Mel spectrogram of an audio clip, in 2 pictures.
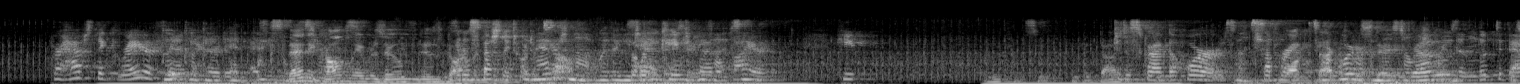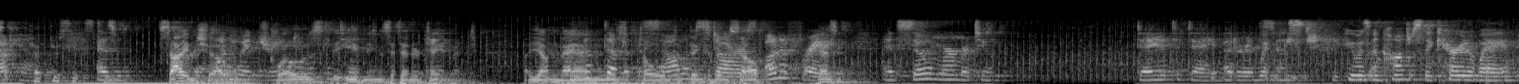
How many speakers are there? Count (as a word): six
